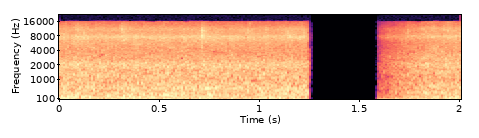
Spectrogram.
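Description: Steady hiss of room background noise in a pause between speech, with the audio cutting out completely for a moment about a second and a quarter in.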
